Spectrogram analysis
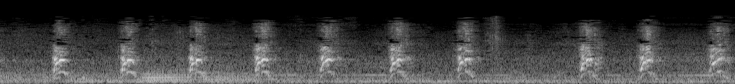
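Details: Belgian Malinois working a Schutzhund III protection routine at a trial in Escondido, California. Sharp, forceful barks come at a steady pace, about one every two-thirds of a second, over a low constant background hum.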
